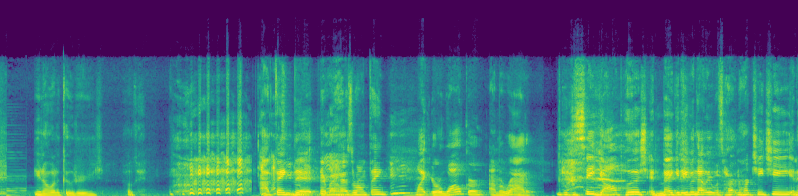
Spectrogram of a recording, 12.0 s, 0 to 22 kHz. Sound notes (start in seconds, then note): 2.6 laughs heartily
